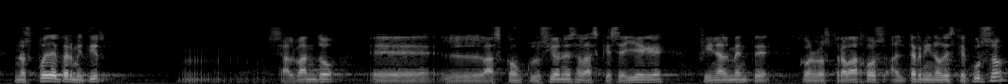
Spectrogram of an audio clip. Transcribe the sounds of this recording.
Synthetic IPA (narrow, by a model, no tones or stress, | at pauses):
no̞spwe̞ðe̞pe̞ɾmit̪iɾ | sa̰lβand̪o̞e | lasko̞ŋklusjo̞ne̞salaske̞se̞ʎe̞ɣ̞e̞ | finalmẽ̞nt̪e̞ | ko̞nlo̞st̪ɾaβaxo̞sa̰lt̪e̞ɾmĩno̞ðe̞st̪ekuɾso̞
